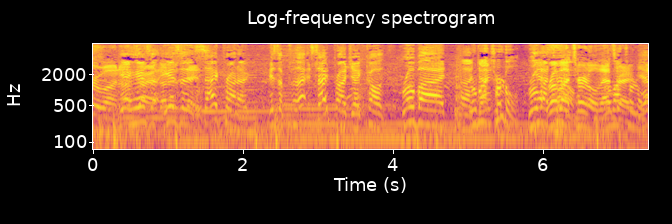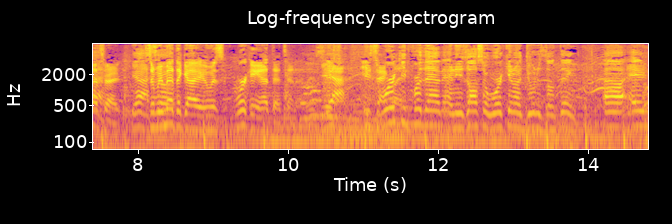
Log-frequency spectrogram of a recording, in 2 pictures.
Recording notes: record live at Hendricks County’s 3rd annual Hoppy Halloween beer festival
